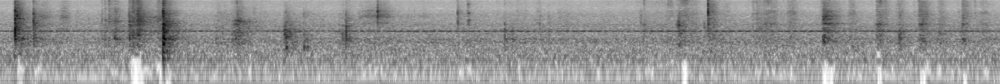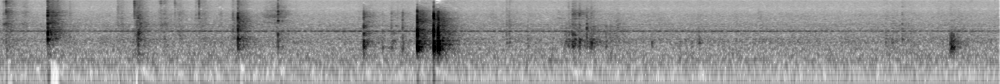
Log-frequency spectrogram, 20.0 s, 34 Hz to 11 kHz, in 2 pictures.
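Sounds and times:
scissors cutting cardboard: 6.7 - 12.9.

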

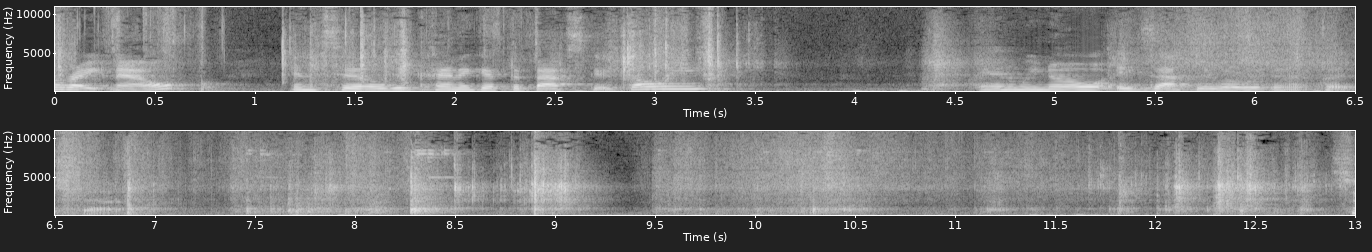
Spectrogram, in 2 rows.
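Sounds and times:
plastic packaging crinkling: 0.0 - 3.6, 5.3 - 13.0.

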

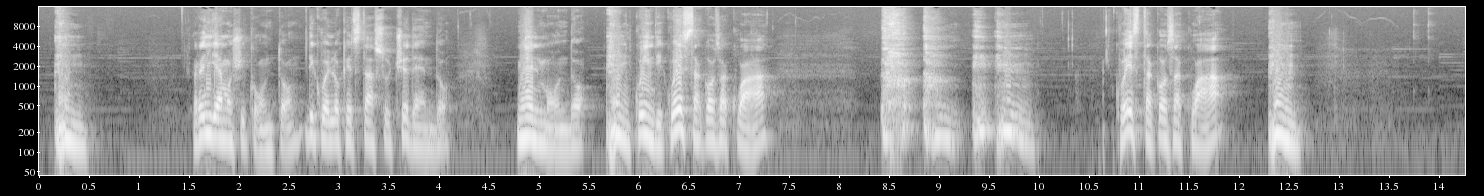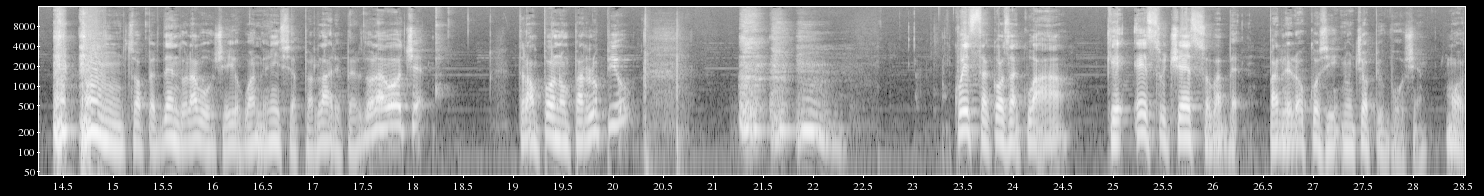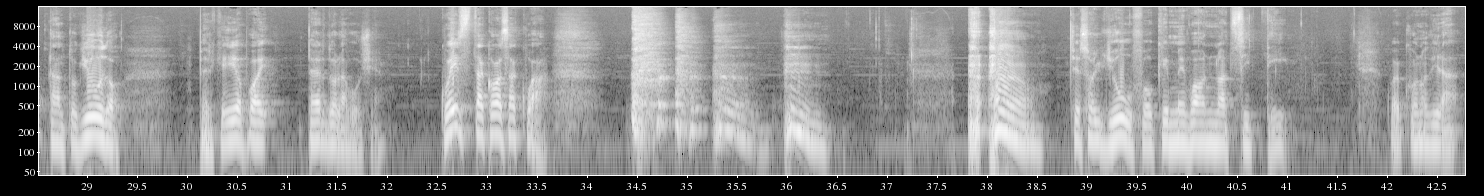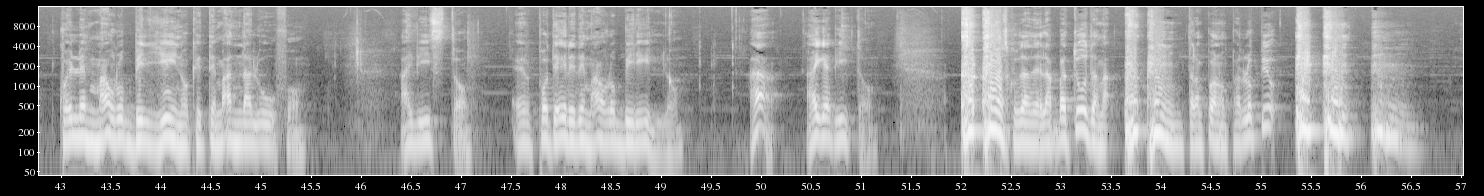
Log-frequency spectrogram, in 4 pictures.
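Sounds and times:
man clearing throat and coughing: 0.1 - 0.6, 8.4 - 10.1, 12.3 - 12.7, 14.4 - 14.9, 20.3 - 22.4, 34.4 - 36.5, 37.8 - 38.4, 53.6 - 54.2, 55.3 - 56.7.

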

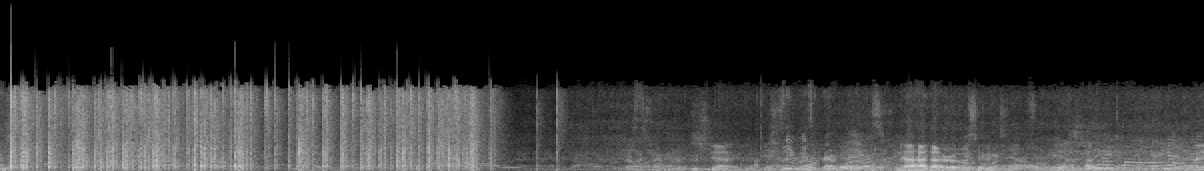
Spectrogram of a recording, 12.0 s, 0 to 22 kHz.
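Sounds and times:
sharp firework pops: 0.0 - 5.7
ground firework crackling: 0.0 - 5.9
voices: 0.0 - 12.0.

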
